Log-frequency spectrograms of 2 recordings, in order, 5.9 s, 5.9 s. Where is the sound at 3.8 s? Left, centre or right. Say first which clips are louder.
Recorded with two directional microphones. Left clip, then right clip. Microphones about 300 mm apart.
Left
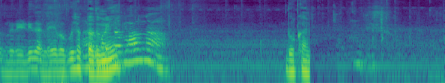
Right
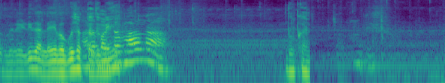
Left 7 dB; centre.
